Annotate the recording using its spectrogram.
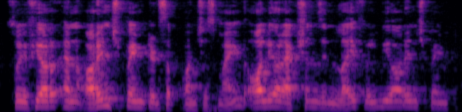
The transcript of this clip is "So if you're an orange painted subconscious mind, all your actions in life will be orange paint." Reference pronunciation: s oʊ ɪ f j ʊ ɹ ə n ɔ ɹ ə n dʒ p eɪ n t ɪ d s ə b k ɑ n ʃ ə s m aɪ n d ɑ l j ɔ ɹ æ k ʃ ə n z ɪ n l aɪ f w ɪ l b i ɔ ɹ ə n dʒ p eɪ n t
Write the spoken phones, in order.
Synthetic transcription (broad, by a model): s oʊ ɪ f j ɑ ɹ ə n ɔ ɹ ə n dʒ p eɪ n t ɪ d s ə b k ɑ n ʃ ə s m aɪ n d ɑ l j ɔ ɹ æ k ʃ ə n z ɪ n l aɪ f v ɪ l b i ɔ ɹ ə n dʒ p eɪ n t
